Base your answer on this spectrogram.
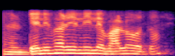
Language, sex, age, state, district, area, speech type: Bengali, male, 18-30, West Bengal, Malda, urban, conversation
